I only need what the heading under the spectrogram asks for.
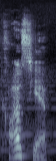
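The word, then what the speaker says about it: Klaasje: Klausier is pronounced Klausier.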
